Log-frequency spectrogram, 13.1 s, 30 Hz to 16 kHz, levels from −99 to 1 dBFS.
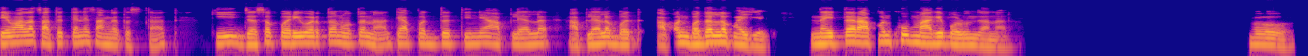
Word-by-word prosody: ते 140 Hz, 0 st, +3 dB
मला 155 Hz, +2 st, +3 dB
सातत्याने 145 Hz, +2 st, -3 dB
सांगत 125 Hz, -6 st, -5 dB
असतात, 105 Hz, 0 st, -11 dB, 0.5 s
की 135 Hz, +1 st, -1 dB, 0.2 s
जसं 125 Hz, +4 st, 0 dB
परिवर्तन 145 Hz, +2 st, +2 dB
होतं 140 Hz, +1 st, -3 dB
ना 110 Hz, -3 st, -5 dB
त्या 135 Hz, -1 st, 0 dB
पद्धतीने 135 Hz, +1 st, -4 dB
आपल्याला 125 Hz, +1 st, -4 dB, 0.3 s
आपल्याला 125 Hz, +6 st, 0 dB
बद 115 Hz, -, -3 dB, 0.3 s
आपण 145 Hz, 0 st, 0 dB
बदललं 150 Hz, +4 st, +6 dB
पाहिजे. 110 Hz, -5 st, -1 dB, 0.5 s
नाहीतर 140 Hz, +4 st, +5 dB
आपण 150 Hz, +2 st, +4 dB
खूप 170 Hz, 0 st, +3 dB
मागे 135 Hz, +1 st, +6 dB
पडून 120 Hz, -1 st, 0 dB
जाणार. 95 Hz, -4 st, -7 dB, 2.4 s
हो. 115 Hz, -7 st, -3 dB
135 Hz, 115 wpm, -23 LUFS, 120-145 Hz, 2.4 s, बदललं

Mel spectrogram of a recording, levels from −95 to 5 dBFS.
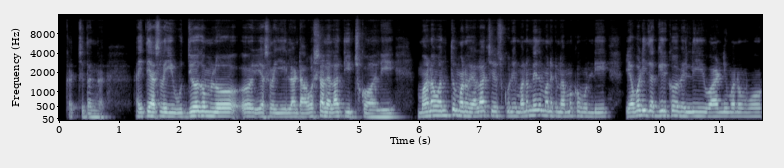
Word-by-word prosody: ఖచ్చితంగా. 115 Hz, -1 st, -8 dB, 0.6 s
అయితే, 140 Hz, +3 st, -2 dB
అసలు 145 Hz, 0 st, 0 dB
ఈ -, -, 0 dB
ఉద్యోగంలో 150 Hz, +1 st, +4 dB, 0.4 s
ఓహ్, 140 Hz, 0 st, +1 dB
అసలు 135 Hz, +1 st, -3 dB, 0.2 s
ఇలాంటి 130 Hz, 0 st, 0 dB
అవసరాలు 140 Hz, +2 st, +2 dB
ఎలా 140 Hz, +2 st, +4 dB
తీర్చుకోవాలి? 120 Hz, -4 st, -2 dB, 0.6 s
మన 150 Hz, +3 st, +4 dB
వంతు 170 Hz, +3 st, +1 dB
మనం 155 Hz, -2 st, +2 dB
ఎలా 160 Hz, +2 st, +5 dB
చేసుకొని, 150 Hz, -1 st, -6 dB
మన 145 Hz, -, 0 dB
మీద 180 Hz, +1 st, +1 dB
మనకి 155 Hz, -2 st, -3 dB
నమ్మకం 150 Hz, +2 st, -5 dB
ఉండి, 135 Hz, 0 st, -6 dB, 0.5 s
ఎవడి 175 Hz, +4 st, +4 dB
దగ్గరికో 165 Hz, +1 st, -2 dB
వెళ్లి, 150 Hz, 0 st, -1 dB, 0.2 s
వాడిని 140 Hz, +1 st, +1 dB
మనము 140 Hz, 0 st, -4 dB
145 Hz, 135 wpm, -22 LUFS, 135-155 Hz, 0.6 s, ఎలా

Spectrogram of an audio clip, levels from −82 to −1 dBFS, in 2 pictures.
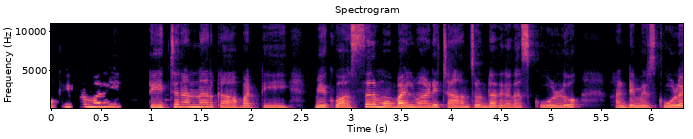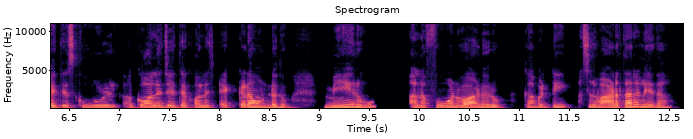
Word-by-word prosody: Okay. 315 Hz, -, -5 dB
ఇప్పుడు 305 Hz, +1 st, -5 dB
మరి 280 Hz, +3 st, +2 dB, 0.4 s
teacher 260 Hz, +4 st, +1 dB
అన్నారు 275 Hz, 0 st, +3 dB
కాబట్టి, 225 Hz, -2 st, -1 dB, 0.5 s
మీకు 240 Hz, +2 st, 0 dB
అస్సలు 300 Hz, +9 st, +2 dB
మొబైల్ 255 Hz, +3 st, +4 dB
వాడే 255 Hz, 0 st, +1 dB
చాన్స్ 245 Hz, +4 st, +1 dB
ఉండదు 250 Hz, 0 st, +1 dB
కదా! 235 Hz, +2 st, -2 dB
స్కూల్లో. 240 Hz, +1 st, 0 dB, 0.5 s
అంటే 220 Hz, +2 st, 0 dB
మీరు 230 Hz, -2 st, -1 dB
స్కూల్ 250 Hz, -1 st, +2 dB
అయితే 225 Hz, +1 st, 0 dB
స్కూల్. 240 Hz, -1 st, -2 dB, 0.3 s
కాలేజ్ 245 Hz, -2 st, +1 dB
అయితే 225 Hz, +1 st, -2 dB
కాలేజ్. 225 Hz, +1 st, -1 dB
ఎక్కడ 260 Hz, +5 st, 0 dB
ఉండదు 200 Hz, -2 st, 0 dB, 0.5 s
మీరు 265 Hz, +3 st, +2 dB, 0.5 s
అలా 245 Hz, +1 st, 0 dB
ఫోన్ 245 Hz, +1 st, +1 dB
వాడరు. 195 Hz, -1 st, +3 dB, 0.3 s
కాబట్టి 255 Hz, 0 st, -3 dB, 0.2 s
అసలు 280 Hz, -3 st, -2 dB
వాడతారా? 270 Hz, +6 st, +4 dB
లేదా? 220 Hz, -3 st, -1 dB
245 Hz, 150 wpm, -23 LUFS, 225-260 Hz, 0.5 s, మొబైల్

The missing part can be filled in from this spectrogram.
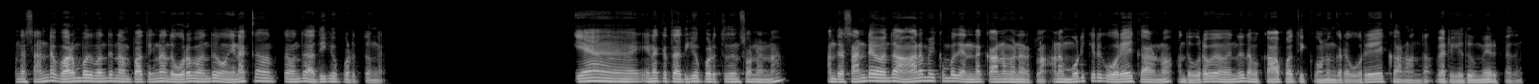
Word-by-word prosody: அந்த 125 Hz, 0 st, -2 dB
சண்ட 145 Hz, +7 st, -1 dB
வரும்போது 145 Hz, +4 st, +4 dB
வந்து 140 Hz, +1 st, 0 dB
நம்ம 130 Hz, -3 st, 0 dB
பார்த்தீங்கன்னா, 130 Hz, +3 st, 0 dB
அந்த 120 Hz, -, +2 dB
உறவை 140 Hz, +3 st, +2 dB
வந்து 145 Hz, +3 st, 0 dB, 0.2 s
இணக்கத்தை 140 Hz, -1 st, -1 dB
வந்து 140 Hz, +4 st, -1 dB
அதிகப்படுத்துங்க. 110 Hz, -6 st, -4 dB, 2.1 s
ஏன் 155 Hz, 0 st, +4 dB, 0.5 s
இணக்கத்த 140 Hz, -1 st, 0 dB
அதிகப்படுத்துதுன்னு 125 Hz, -1 st, -1 dB
சொன்னன்னா, 110 Hz, +1 st, -1 dB, 0.5 s
அந்த 125 Hz, -, +1 dB
சண்ட 140 Hz, +6 st, +2 dB
வந்து 150 Hz, +1 st, +3 dB
ஆரம்பிக்கும் 155 Hz, 0 st, +1 dB
போது, 145 Hz, -, +2 dB
என்ன 120 Hz, +1 st, +1 dB
காரணம் 120 Hz, +1 st, +2 dB
வேண்டுமானாலும் 115 Hz, -2 st, +1 dB
இருக்கலாம். 105 Hz, +1 st, -6 dB
ஆனா 125 Hz, -, +1 dB
முடிக்கிறதுக்கு 150 Hz, -2 st, 0 dB
ஒரே 125 Hz, +3 st, +5 dB
காரணம், 110 Hz, +3 st, -1 dB
அந்த 110 Hz, -, -2 dB
உறவை 130 Hz, +3 st, +2 dB
வந்து 135 Hz, +6 st, 0 dB
நாம் 110 Hz, -4 st, -2 dB
காப்பாத்திகோனும்ன்கிற 105 Hz, -3 st, -1 dB
ஒரே 115 Hz, +3 st, +1 dB, 0.2 s
காரணம் 95 Hz, -2 st, -4 dB
தான். 100 Hz, -, -9 dB
வேறு 100 Hz, -1 st, -1 dB
எதுவுமே 105 Hz, +1 st, 0 dB
இருக்காதுங்க. 95 Hz, -1 st, -8 dB
125 Hz, 155 wpm, -24 LUFS, 110-140 Hz, 2.1 s, ஒரே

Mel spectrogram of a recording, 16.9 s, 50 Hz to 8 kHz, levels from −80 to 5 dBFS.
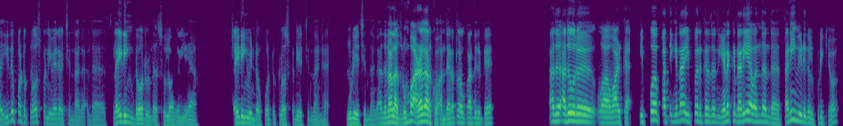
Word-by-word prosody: இது 200 Hz, -, -3 dB
போட்டு 170 Hz, -3 st, -7 dB
குளோஸ் 145 Hz, +3 st, -8 dB
பண்ணி 125 Hz, -3 st, -10 dB
வேற 115 Hz, +1 st, -6 dB
வெச்சுதிருந்தாங்க. 95 Hz, -4 st, -13 dB
அந்த 100 Hz, 0 st, -15 dB, 0.3 s
ஸ்லைடிங் 145 Hz, +2 st, 0 dB
டோர்ன்னு 100 Hz, -5 st, -3 dB
சொல்லுவாங்க 100 Hz, -1 st, -7 dB
இல்லையா. 100 Hz, +5 st, -8 dB, 0.8 s
ஸ்லைடிங் 135 Hz, +1 st, 0 dB
விண்டோ 110 Hz, -2 st, -5 dB
போட்டு 110 Hz, +1 st, -9 dB
குளோஸ் 110 Hz, +2 st, -7 dB
பண்ணி 100 Hz, 0 st, -9 dB
வச்சிருந்தாங்க, 95 Hz, -2 st, -14 dB, 0.5 s
மூடி 120 Hz, +1 st, 0 dB
வச்சுருந்தாங்க. 105 Hz, +1 st, -10 dB
அதுனால 140 Hz, +3 st, +5 dB
அது 115 Hz, +2 st, -3 dB
ரொம்ப 140 Hz, -, +2 dB
அழகா 160 Hz, +4 st, +8 dB
இருக்கும். 125 Hz, -5 st, -3 dB
அந்த 105 Hz, -, -4 dB
இடத்துல 130 Hz, +1 st, -2 dB
உக்காந்துகிட்டு 125 Hz, -1 st, -4 dB, 1.3 s
அது 170 Hz, +1 st, +3 dB
அது 165 Hz, +2 st, +6 dB
ஒரு 170 Hz, -, +6 dB, 0.4 s
வா 135 Hz, -, +2 dB, 0.2 s
வாழ்க்கை. 135 Hz, -2 st, 0 dB, 0.3 s
இப்போ 155 Hz, +8 st, -1 dB, 0.2 s
பாத்தீங்கன்னா, 175 Hz, +2 st, 0 dB
இப்ப 165 Hz, -, -14 dB
இருக்கிறது 160 Hz, -1 st, -2 dB
வந்து 140 Hz, -2 st, -4 dB
எனக்கு 180 Hz, 0 st, +1 dB
நெறைய 180 Hz, +6 st, +5 dB
வந்து 160 Hz, +1 st, -3 dB
அந்த 125 Hz, -4 st, -4 dB, 0.2 s
தனி 165 Hz, +8 st, +2 dB
வீடுகள் 135 Hz, -, -2 dB
புடிக்கும். 130 Hz, -2 st, -8 dB
130 Hz, 155 wpm, -22 LUFS, 105-155 Hz, 1.3 s, அழகா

